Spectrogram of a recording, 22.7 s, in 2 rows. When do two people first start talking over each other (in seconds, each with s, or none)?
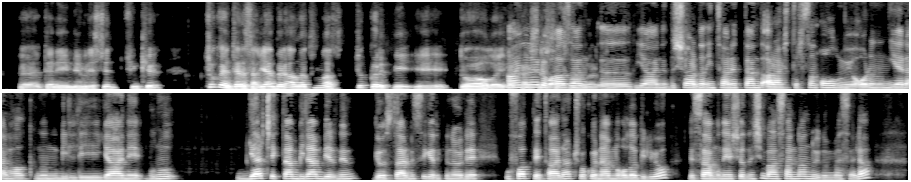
6.4 s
